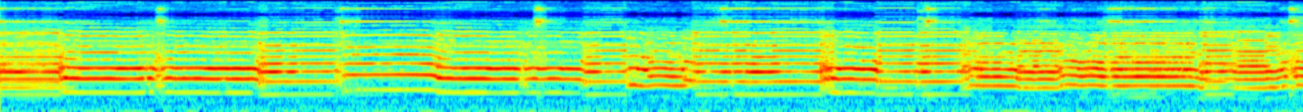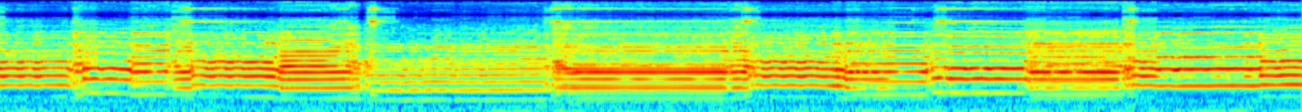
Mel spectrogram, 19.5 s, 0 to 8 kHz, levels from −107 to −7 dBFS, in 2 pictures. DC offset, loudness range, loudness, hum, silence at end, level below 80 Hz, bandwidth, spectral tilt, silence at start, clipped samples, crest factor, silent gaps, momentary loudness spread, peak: under 0.1%; 2 LU; -19 LUFS; none; 0 s; -72 dBFS; 8 kHz; 1 dB/octave; 0 s; under 0.1%; 14 dB; none; 7 LU; -6 dBFS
